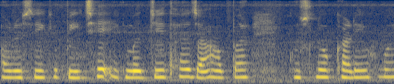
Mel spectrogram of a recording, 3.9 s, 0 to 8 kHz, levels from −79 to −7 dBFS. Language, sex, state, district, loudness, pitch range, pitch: Hindi, female, Uttar Pradesh, Lucknow, -16 LUFS, 240-255 Hz, 250 Hz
